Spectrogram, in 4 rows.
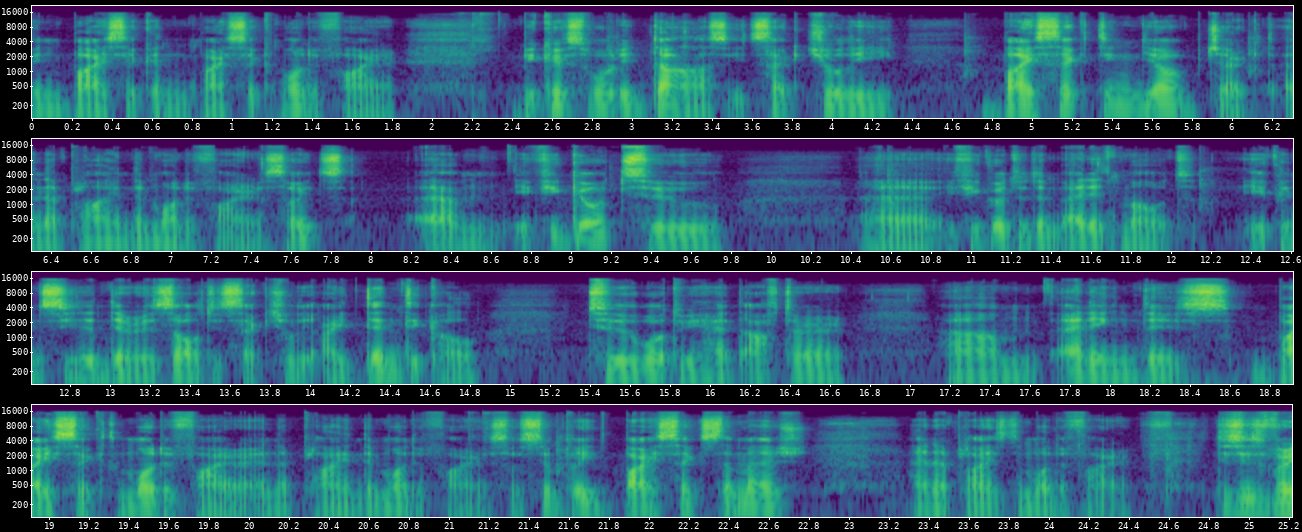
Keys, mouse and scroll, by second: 2.8 middle click, 3.1 Tab, 3.6 middle click, 4.2 scroll down 1, 4.3-4.6 scroll up 2, 4.6 middle click, 6.0 middle click, 7.3 Tab, 9.2 click, 10.6 middle click, 11.1 Tab, 12.1 middle click, 16.8 Tab, 18.4 alt+x, 19.1 click, 21.7 middle click, 24.0 Tab, 24.6 middle click.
